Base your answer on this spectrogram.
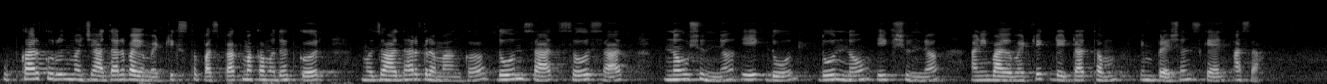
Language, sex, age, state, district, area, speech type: Goan Konkani, female, 18-30, Goa, Ponda, rural, read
